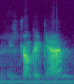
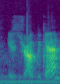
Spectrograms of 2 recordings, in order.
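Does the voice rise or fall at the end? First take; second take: fall; rise. First: It is said as a statement, falling at the end. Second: It is said as a question, rising at the end. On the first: The speaker is remarking that he is drunk once more. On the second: The speaker is asking whether he is drunk.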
